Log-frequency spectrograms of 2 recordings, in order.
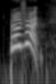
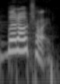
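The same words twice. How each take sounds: First: "But I'll try." jumps much higher and rises at the end; mock brave. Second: Said in the usual way. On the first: Talking to the dog, forcing a higher, hopeful end. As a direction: push yourself into forced cheer.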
